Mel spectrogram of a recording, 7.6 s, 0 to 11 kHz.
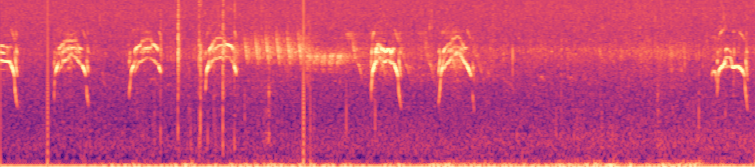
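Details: Golden eagle at its nest in Estonia near a military training ground, 26 April 2024, 13:50: a run of about eight high, arched, slightly doubled yelps roughly every half second, with a few sharp clicks and low rumble.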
